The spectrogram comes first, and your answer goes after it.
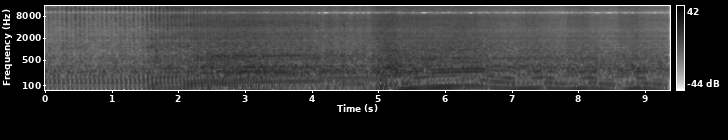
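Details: GX200 Honda-clone single-cylinder go-kart engine on hydrogen with pure water injection to cool intake valve and stop reignition: fairly even running rising and settling with throttle, occasional sharp backfire pops; much smoother, especially at operating temperature.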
